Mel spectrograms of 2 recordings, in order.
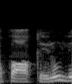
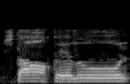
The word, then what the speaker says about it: تعقلون: خلاص ليحاجوكم به عند ربكم افلا تعقلون. ليه؟ أفلا تعقيق، قف مكسورة، الكلمة كلها تنطق بهيئة ابتسامة بسيطة. أفلا تعقلون، تعقلون، اشتعقلون، ما تنفعش خالص.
